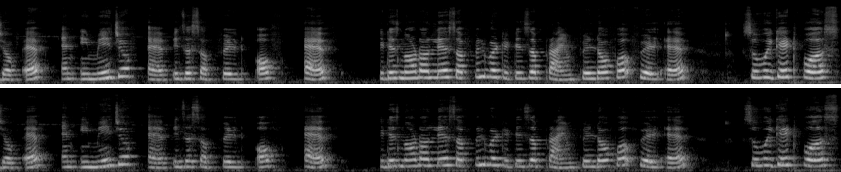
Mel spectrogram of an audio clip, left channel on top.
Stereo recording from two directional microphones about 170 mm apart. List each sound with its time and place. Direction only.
0.0 s a woman's voice: 40° left (ahead or behind)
